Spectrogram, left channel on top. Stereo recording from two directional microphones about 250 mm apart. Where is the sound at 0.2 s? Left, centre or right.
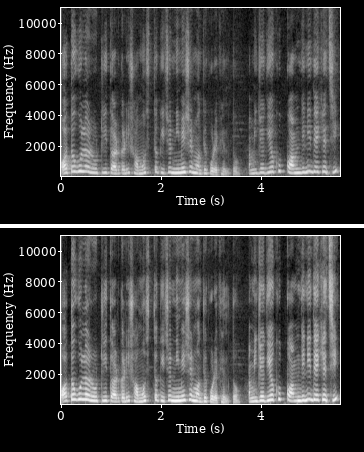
Right.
